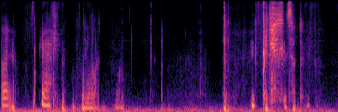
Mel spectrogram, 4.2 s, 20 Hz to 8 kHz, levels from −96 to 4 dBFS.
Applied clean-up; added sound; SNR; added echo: neural diffusion model UNIVERSE++.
